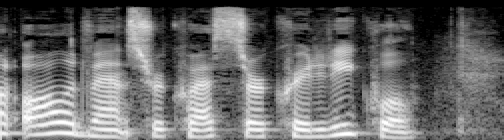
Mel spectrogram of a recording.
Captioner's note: speaking french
